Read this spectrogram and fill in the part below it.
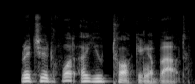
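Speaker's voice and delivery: ordinary delivery, nothing marked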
